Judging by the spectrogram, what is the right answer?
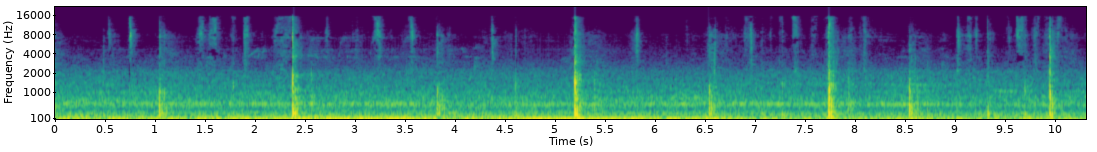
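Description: Tennis rally on a hard court: sharp pops of racket strings hitting the ball about every two and a half seconds, with quieter ball bounces on the court between the strokes, over a steady low hum.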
